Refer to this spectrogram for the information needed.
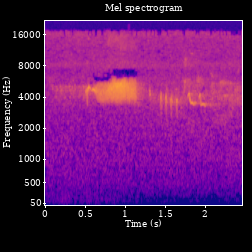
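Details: Oriental greenfinch, a common neighbourhood bird in Hokkaido, breeding-season male singing, filmed with a Nikon COOLPIX P950: a drawn-out nasal, buzzy high note, then a few short twittering notes and a thin slurred note, over steady background hiss.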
